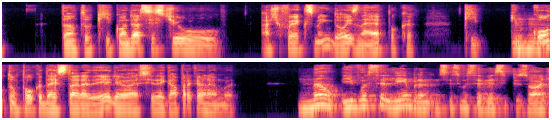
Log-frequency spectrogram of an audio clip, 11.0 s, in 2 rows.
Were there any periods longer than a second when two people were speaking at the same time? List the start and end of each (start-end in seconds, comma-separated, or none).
none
